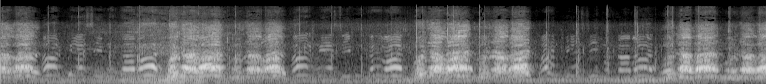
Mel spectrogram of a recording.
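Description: A man leads the chant, shouting in short bursts.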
